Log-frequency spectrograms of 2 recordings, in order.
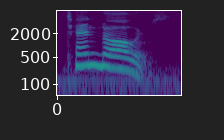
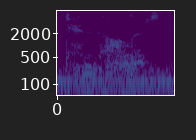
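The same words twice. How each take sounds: First: Slow, drawn-out disbelief at the sum; stunned repeat. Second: Breathless whisper of the sum; awed whisper. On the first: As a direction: say it like the price just hit him. Joe repeating the price, stunned. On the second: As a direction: whisper it like a secret fortune. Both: A narrator's reading.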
